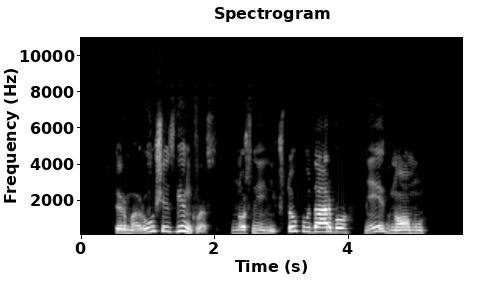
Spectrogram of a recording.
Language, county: Lithuanian, Kaunas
